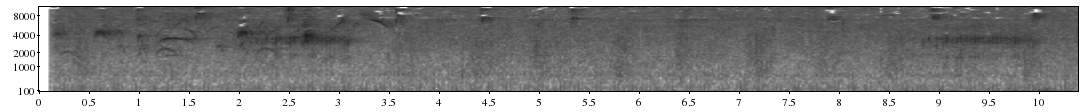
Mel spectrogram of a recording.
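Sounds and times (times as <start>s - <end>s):
Certhiaxis cinnamomeus calling in Itaparica: 0.1s - 10.2s.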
